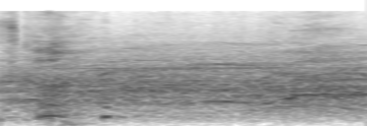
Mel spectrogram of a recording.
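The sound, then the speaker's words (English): A crowd at the Grammy Awards cheers loudly after a singer announces a new album is coming: a dense, steady roar of many voices with high whoops and yells rising above it near the start, holding at full volume throughout. “And then announced that there's another one coming and made the crowd go wild.”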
